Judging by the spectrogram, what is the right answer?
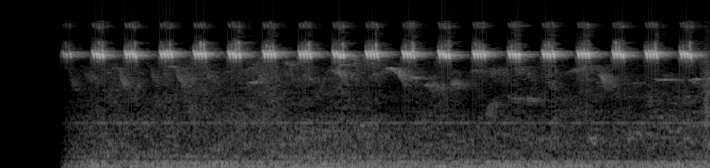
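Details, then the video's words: Cricket recorded as a loud, clear training sound for songbirds: high, sharp chirps pulsing steadily about four times a second after a brief silence at the start, over a faint low background hum. "masteran jangkrik untuk burung"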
